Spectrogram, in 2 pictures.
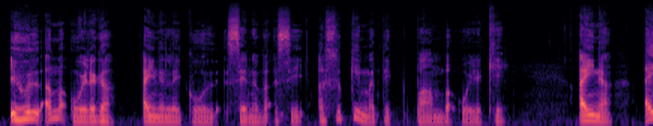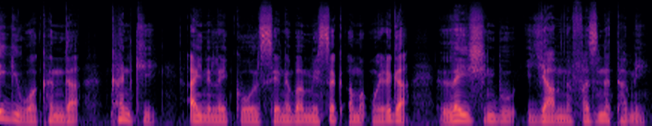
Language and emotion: Manipuri, neutral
